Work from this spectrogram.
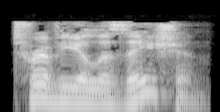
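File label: "trivialization", British English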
